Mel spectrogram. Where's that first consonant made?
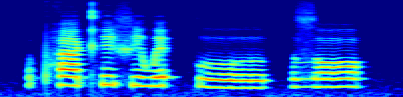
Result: lips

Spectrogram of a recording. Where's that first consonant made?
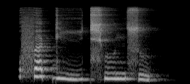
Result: lips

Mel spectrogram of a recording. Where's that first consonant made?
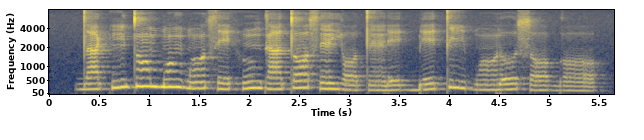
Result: tongue tip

